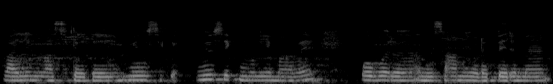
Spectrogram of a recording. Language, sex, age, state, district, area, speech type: Tamil, female, 18-30, Tamil Nadu, Thanjavur, urban, spontaneous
